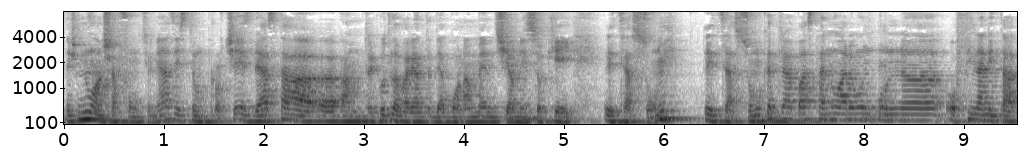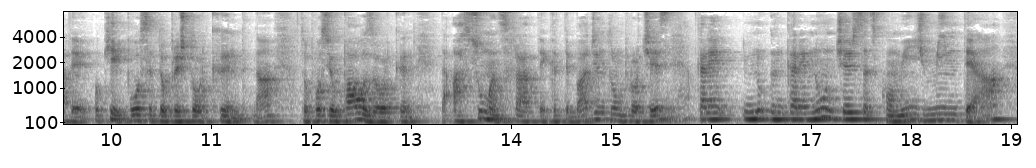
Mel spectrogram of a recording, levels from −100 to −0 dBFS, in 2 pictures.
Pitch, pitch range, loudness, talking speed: 145 Hz, 130-165 Hz, -28 LUFS, 200 wpm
